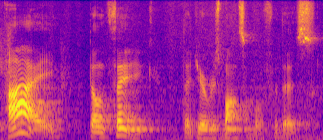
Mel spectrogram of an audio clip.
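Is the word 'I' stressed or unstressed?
stressed. The word I carries strong stress.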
